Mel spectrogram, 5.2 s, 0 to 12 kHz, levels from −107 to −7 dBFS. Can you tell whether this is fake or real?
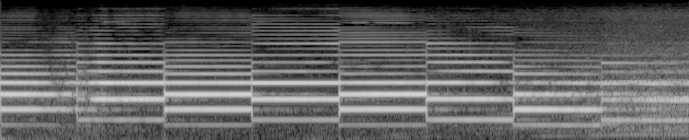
real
